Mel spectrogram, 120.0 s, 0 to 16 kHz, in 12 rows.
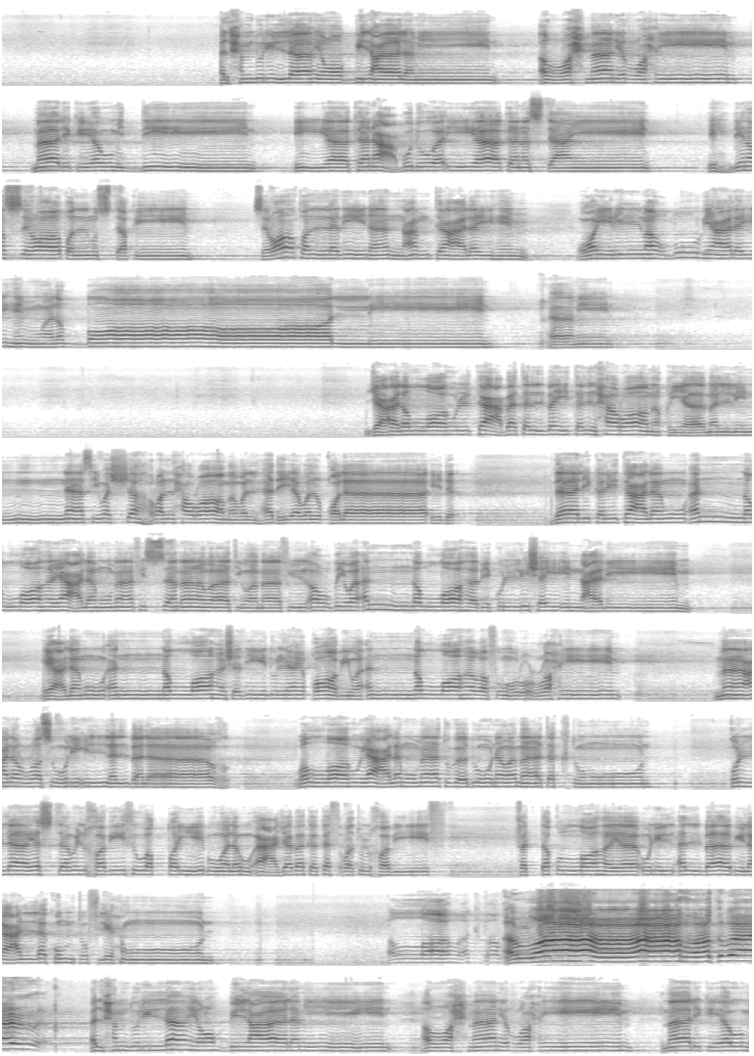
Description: صلاة المغرب ٥ ذو القعدة ١٤٤٣هـ من سورتي المائدة و التوبة | Maghrib prayer from Surah al-Ma'idah & at-Taubah 4-6-2022 > 1443 🕋 > الفروض - تلاوات الحرمين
